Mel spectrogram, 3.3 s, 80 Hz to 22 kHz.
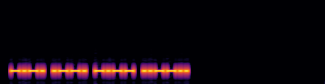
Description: Morse code, heard as a keyed tone, about 52 wpm, 700 Hz. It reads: CPY?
